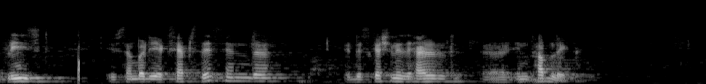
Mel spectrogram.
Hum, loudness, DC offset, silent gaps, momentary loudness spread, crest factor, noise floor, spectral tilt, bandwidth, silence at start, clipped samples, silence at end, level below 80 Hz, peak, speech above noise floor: none; -26 LUFS; under 0.1%; none; 17 LU; 22 dB; -72 dBFS; -8 dB/octave; 6 kHz; 0 s; under 0.1%; 1.3 s; -72 dBFS; -6 dBFS; 46 dB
